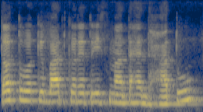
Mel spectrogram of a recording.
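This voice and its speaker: A man with a high-sitting, slightly mellow voice teaches a science class at normal speed in an everyday delivery. Coaxing his students, whom he calls "babu," he poses short questions and answers them himself during the lecture.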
